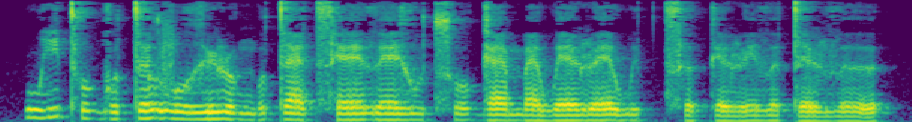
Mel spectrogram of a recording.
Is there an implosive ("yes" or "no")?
no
